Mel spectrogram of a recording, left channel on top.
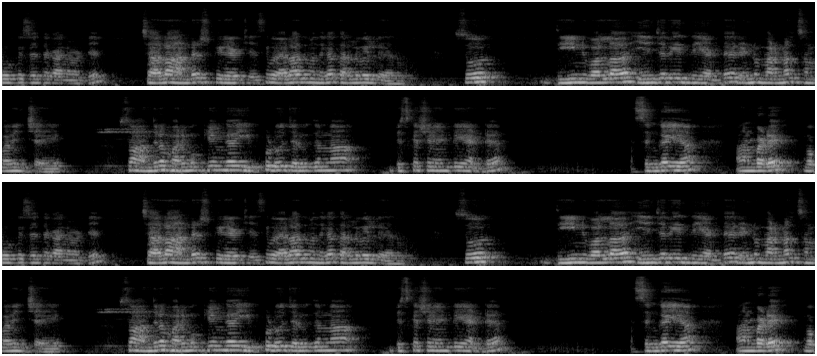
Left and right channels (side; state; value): both; identical; correlation 1.00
